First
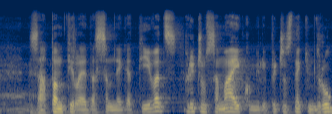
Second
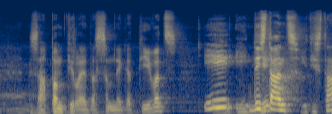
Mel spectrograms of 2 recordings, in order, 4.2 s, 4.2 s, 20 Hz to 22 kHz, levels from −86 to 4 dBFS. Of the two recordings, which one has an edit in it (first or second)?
first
